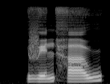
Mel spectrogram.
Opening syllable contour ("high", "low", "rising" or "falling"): rising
